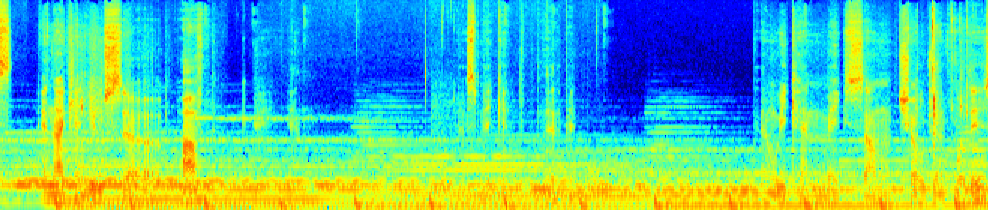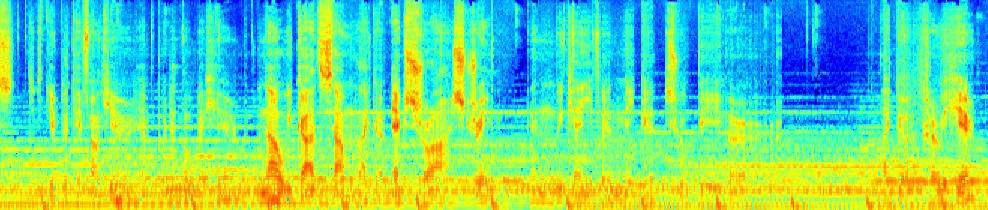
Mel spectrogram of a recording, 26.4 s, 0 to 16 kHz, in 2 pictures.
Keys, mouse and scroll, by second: 0.3 shift+a, 3.0 middle click, 3.1 scroll up 1, 3.7-4.7 middle drag, 4.7-8.1 drag, 8.1 middle click, 8.3 scroll down 4, 8.3 middle click, 8.5 scroll up 5, 8.6 click, 8.9 KP_0, 9.1 middle click, 9.2 scroll down 1, 9.4 scroll up 1, 9.6 click, 9.7 middle click, 10.6 scroll up 4, 12.0 click, 12.7 shift+d, 13.5 click, 14.3-14.7 scroll down 10, 15.1 click, 16.5 scroll up 1, 16.6-20.0 middle drag, 20.0-20.6 scroll up 10, 20.7 click, 21.4 scroll down 1, 21.7-23.6 middle drag, 23.6 shift+d, 24.4 scroll up 1, 24.7-25.9 middle drag, 25.9-26.3 scroll up 2.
